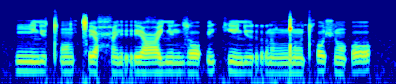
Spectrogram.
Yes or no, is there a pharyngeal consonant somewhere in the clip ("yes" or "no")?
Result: yes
